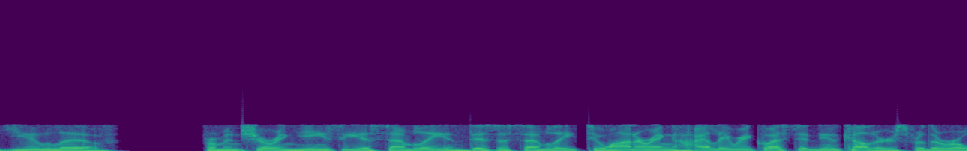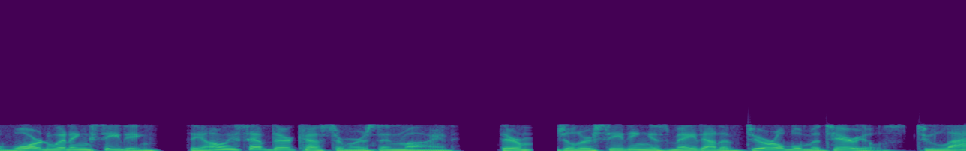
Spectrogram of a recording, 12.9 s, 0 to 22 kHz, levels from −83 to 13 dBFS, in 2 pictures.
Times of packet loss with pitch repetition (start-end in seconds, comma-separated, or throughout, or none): 1.59-1.62, 4.60-4.64, 9.96-10.18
